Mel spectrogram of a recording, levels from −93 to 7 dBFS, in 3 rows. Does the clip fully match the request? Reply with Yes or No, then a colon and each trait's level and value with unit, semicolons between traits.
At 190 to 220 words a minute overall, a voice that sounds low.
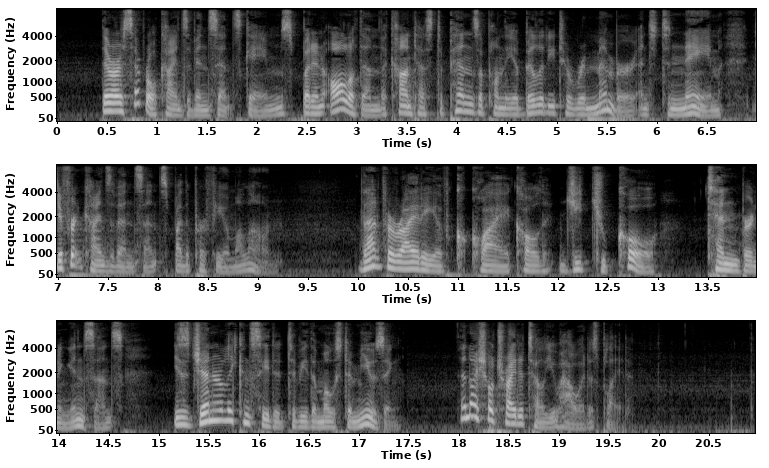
No: average, 175 wpm; low, 115 Hz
